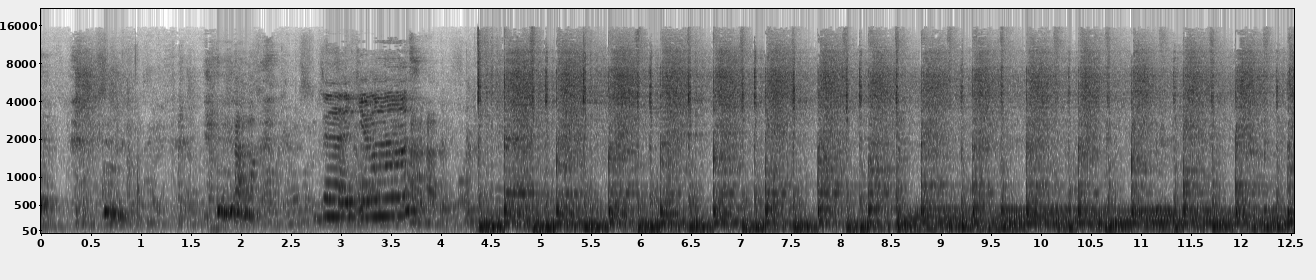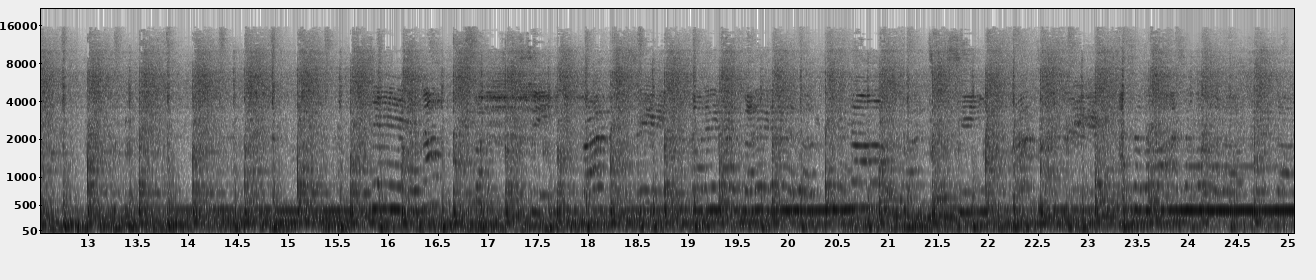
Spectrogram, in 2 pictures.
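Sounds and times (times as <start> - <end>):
electric bass: 4.4 - 25.0
rock drum kit beat: 4.4 - 25.0.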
